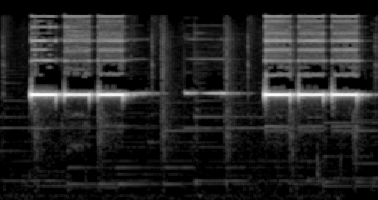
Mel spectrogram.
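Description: A mains-powered smoke alarm's test button sets off two bursts of rapid, piercing high beeps. A short pause separates them, with faint quieter chirps in between.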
